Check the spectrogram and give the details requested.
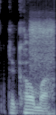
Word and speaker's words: Tacoma: for Tacoma Tacoma Station is that how you pronounce it Tacoma yeah Tacoma it says I'm going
